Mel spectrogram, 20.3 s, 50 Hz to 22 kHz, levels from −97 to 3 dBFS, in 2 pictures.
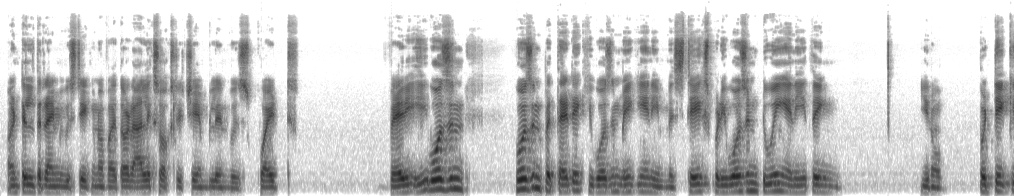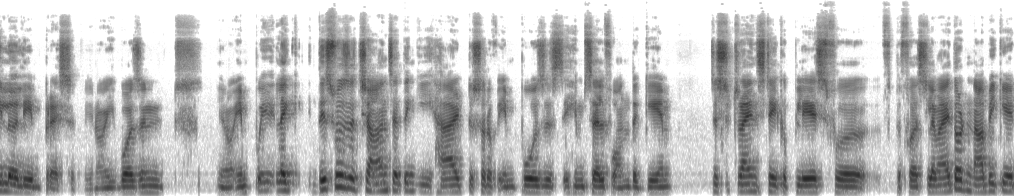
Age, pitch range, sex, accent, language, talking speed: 20-39, 120-145 Hz, male, Indian, English, 215 wpm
